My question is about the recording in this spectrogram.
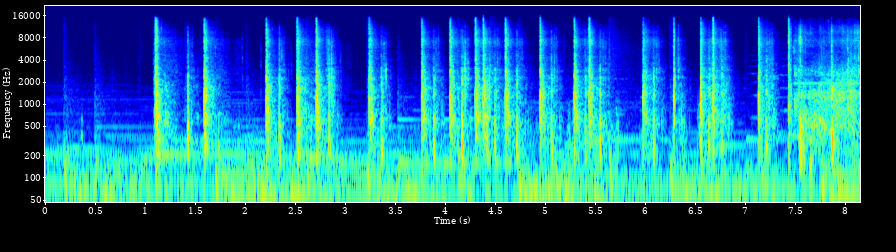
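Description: Music with a low sustained tone under a fast, irregular run of sharp cracks, several a second, starting about a second in: rifle shots fired on a training range. Near the end the cracks stop and a steady hiss takes over.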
